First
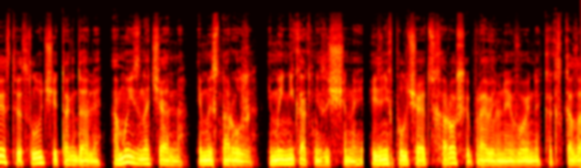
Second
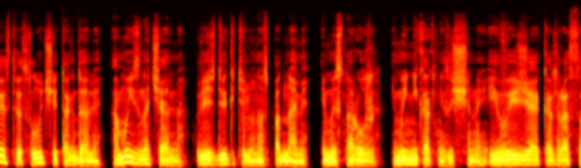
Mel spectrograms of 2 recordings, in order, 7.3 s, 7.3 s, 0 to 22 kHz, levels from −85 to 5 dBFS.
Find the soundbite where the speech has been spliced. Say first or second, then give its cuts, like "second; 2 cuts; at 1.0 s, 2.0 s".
first; 2 cuts; at 2.4 s, 4.5 s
